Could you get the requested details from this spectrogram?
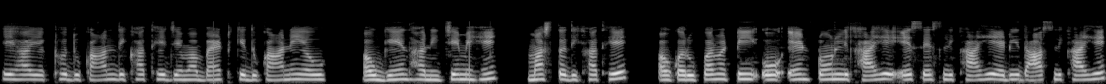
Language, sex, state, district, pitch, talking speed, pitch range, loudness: Chhattisgarhi, female, Chhattisgarh, Jashpur, 225 Hz, 195 wpm, 215-235 Hz, -18 LUFS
